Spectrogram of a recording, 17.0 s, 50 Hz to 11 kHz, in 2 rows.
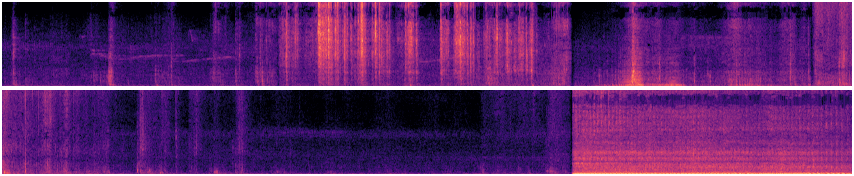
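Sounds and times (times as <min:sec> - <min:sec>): rustling and crinkling: 0:02.6 - 0:10.4.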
